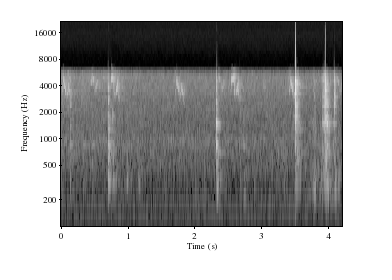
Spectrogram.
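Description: Chickens clucking in short, scattered calls, with a few sharp clicks, the loudest about three and a half seconds in.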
